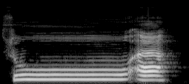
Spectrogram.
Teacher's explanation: یہاں مد ہے، اس کو لمبی مد کہتے ہیں، 4 الف کی لیمٹ میں اس کو کھینچنا ہے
